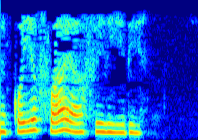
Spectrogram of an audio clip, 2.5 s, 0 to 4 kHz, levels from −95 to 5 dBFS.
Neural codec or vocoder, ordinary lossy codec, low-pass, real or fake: none; MP3, 16 kbps; 3.6 kHz; real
